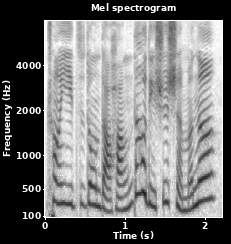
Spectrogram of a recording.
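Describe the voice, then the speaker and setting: A woman narrating a children's story in an animated, expressive way. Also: high voice, fairly quick, no echo.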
